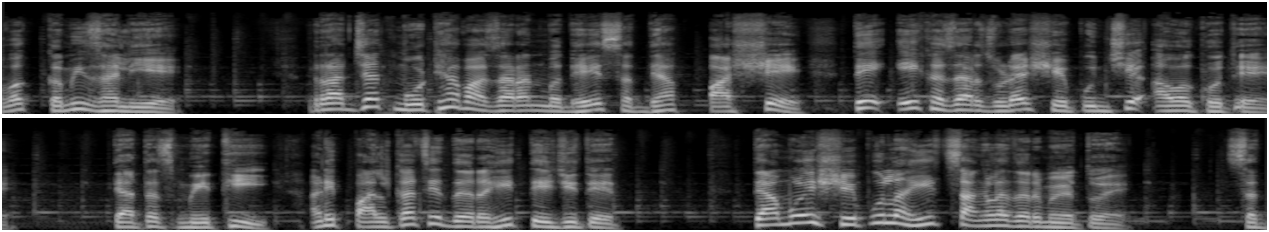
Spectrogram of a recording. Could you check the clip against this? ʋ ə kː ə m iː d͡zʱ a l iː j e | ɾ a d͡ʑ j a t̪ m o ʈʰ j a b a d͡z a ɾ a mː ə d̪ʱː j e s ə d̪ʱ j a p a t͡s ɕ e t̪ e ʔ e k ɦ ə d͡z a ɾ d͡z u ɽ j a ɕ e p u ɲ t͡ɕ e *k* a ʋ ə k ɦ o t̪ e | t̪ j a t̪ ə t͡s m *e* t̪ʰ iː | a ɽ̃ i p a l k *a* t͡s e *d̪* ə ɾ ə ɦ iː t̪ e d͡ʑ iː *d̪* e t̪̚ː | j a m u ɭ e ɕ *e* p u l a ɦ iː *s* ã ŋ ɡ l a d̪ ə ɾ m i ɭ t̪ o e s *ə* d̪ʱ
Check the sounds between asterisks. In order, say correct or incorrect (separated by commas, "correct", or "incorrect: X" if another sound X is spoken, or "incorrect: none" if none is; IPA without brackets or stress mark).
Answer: incorrect: ʔ, correct, correct, correct, incorrect: t̪, correct, incorrect: t͡s, correct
